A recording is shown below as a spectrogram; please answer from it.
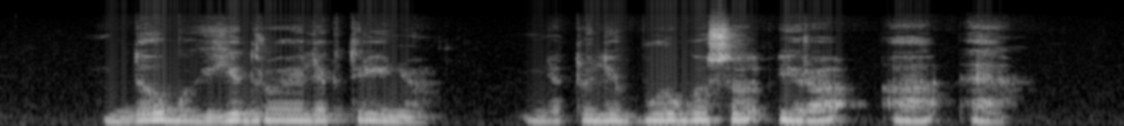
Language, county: Lithuanian, Kaunas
